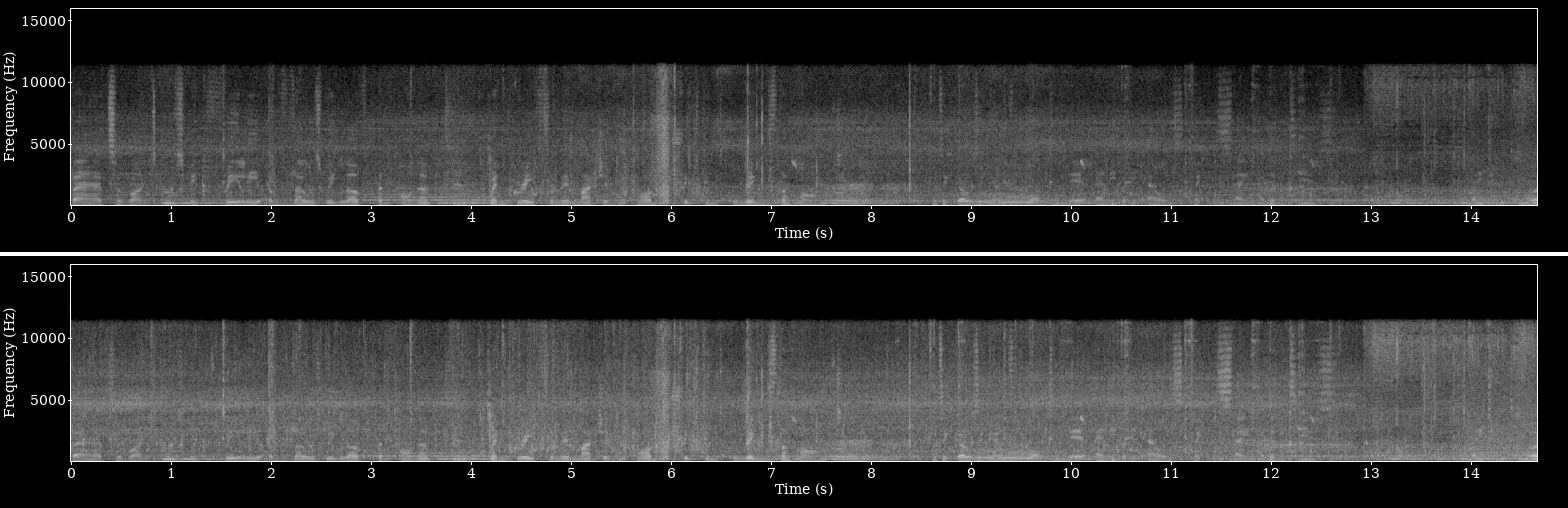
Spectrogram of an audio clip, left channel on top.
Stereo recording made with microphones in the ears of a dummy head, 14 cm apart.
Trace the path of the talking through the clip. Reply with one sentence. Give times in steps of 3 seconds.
You can hear the talking on the left from 0 s, in the centre from 3 s and on the right from 6 s.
